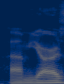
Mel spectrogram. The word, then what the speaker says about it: Yara: This I is can't my- pronounce this- her name. No, it's Yara.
